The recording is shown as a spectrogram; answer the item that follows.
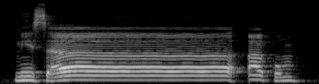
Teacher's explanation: الف مدہ بھی بن رہی ہے اور بڑی مد بھی ہے، مد متصل، 6 الف کی مقدار دونوں کو ملا کر پڑھا جائے گا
